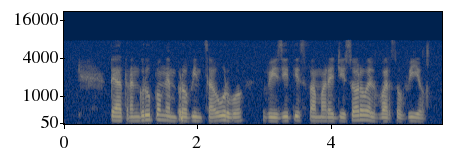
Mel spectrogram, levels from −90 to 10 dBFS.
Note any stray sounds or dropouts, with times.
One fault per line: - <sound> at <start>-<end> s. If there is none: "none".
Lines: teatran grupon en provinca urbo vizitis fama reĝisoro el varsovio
none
